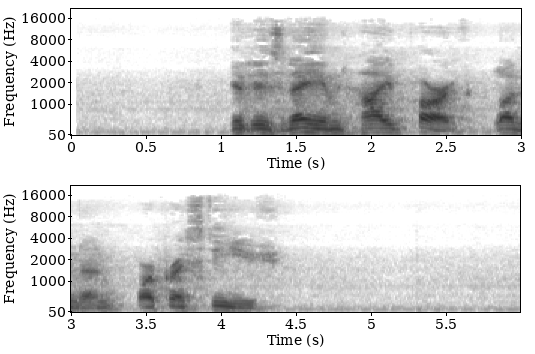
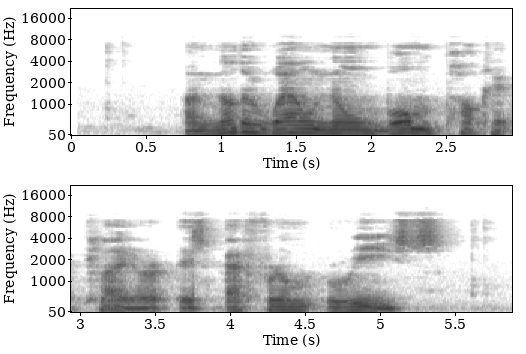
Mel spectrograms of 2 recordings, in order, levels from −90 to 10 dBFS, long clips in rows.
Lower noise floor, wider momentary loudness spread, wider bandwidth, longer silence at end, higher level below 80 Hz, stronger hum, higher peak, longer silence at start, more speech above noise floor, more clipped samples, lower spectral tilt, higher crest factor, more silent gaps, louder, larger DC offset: about the same, -57 dBFS vs -60 dBFS; about the same, 11 LU vs 10 LU; first, 16 kHz vs 9.2 kHz; first, 1.65 s vs 0.5 s; second, -60 dBFS vs -44 dBFS; neither; about the same, -2 dBFS vs -4 dBFS; first, 1.05 s vs 0.75 s; about the same, 39 dB vs 40 dB; neither; about the same, -6 dB/octave vs -6.5 dB/octave; about the same, 18 dB vs 16 dB; neither; first, -18 LUFS vs -21 LUFS; neither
